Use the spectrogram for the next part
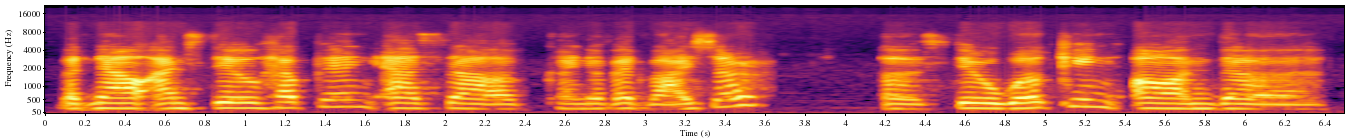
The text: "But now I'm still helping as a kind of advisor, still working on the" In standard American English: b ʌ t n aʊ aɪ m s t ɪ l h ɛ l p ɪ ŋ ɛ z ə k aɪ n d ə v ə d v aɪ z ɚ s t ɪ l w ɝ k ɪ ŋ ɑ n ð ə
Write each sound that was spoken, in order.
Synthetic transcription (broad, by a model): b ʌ t n aʊ aɪ m s t ɪ l h ɛ l p ɪ ŋ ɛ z ə k aɪ n d ə v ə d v aɪ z ɚ s t ɪ l w ɝ k ɪ ŋ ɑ n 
